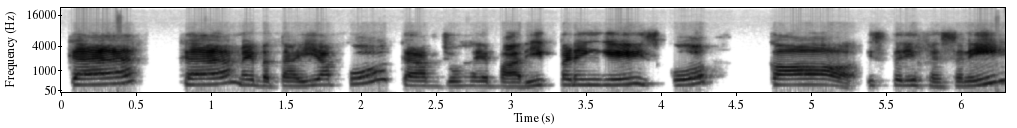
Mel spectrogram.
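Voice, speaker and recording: Slow-paced woman teaching recitation online. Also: a little high, animated, a bit bright, no echo. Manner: asks students questions and drills sounds slowly. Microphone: video call. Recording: dull lo-fi video call audio.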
